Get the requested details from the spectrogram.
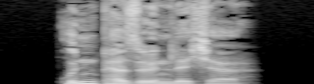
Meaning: inflection of unpersönlich: 1. strong/mixed nominative/accusative feminine singular 2. strong nominative/accusative plural 3. weak nominative all-gender singular
- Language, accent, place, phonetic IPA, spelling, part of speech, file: German, Germany, Berlin, [ˈʊnpɛɐ̯ˌzøːnlɪçə], unpersönliche, adjective, De-unpersönliche.ogg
